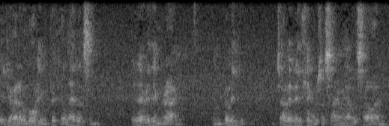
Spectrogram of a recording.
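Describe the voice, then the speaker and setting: Fairly quick speech in an Australian accent, with long, frequent pauses, ordinary pitch variation, audible room echo and noticeable background noise. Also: man, medium pitch for a man. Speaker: oral history interviewee. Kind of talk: oral history interview.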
